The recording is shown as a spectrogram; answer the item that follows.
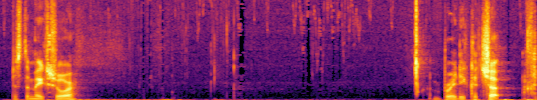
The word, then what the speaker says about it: Tkachuk: Brady Tkachuk. The all too common TK beginning of a last name.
